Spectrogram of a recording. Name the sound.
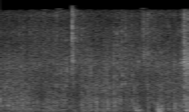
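rain falling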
